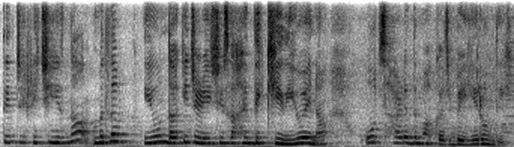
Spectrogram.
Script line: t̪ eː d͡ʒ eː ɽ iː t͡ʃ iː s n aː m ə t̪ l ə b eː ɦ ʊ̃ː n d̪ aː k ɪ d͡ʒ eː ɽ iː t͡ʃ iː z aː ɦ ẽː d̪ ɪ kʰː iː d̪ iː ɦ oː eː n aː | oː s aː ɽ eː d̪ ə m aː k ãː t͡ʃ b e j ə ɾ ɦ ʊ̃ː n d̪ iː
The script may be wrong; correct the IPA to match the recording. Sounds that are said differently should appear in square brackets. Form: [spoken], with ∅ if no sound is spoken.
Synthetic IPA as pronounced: t̪ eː d͡ʒ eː ɽ iː t͡ʃ iː [z] n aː m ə t̪ l ə b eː ɦ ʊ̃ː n d̪ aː k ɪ d͡ʒ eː ɽ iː t͡ʃ iː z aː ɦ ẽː d̪ ɪ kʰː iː d̪ iː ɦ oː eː n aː | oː s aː ɽ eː d̪ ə m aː k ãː t͡ʃ b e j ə ɾ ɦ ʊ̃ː n d̪ iː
